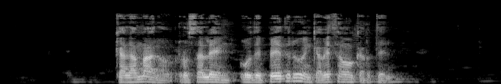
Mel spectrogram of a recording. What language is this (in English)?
Galician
